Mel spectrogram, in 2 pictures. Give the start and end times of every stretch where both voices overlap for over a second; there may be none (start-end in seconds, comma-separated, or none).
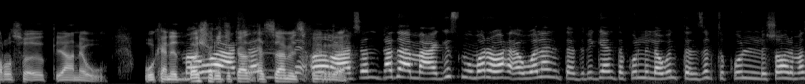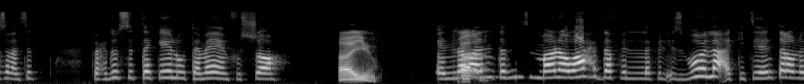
1.8-3.6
